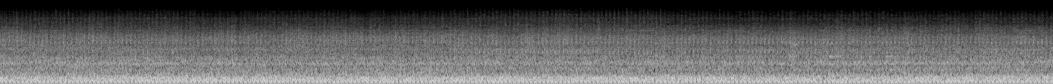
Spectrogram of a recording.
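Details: Murray lawn mower single-cylinder engine, just after carburetor cleaning for dirty fuel (float and needle fine), at full throttle: steady, even drone with no misses, surging or knocks; runs smoothly.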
